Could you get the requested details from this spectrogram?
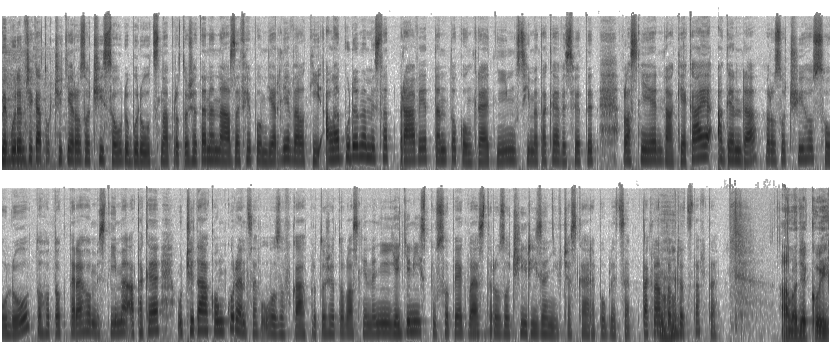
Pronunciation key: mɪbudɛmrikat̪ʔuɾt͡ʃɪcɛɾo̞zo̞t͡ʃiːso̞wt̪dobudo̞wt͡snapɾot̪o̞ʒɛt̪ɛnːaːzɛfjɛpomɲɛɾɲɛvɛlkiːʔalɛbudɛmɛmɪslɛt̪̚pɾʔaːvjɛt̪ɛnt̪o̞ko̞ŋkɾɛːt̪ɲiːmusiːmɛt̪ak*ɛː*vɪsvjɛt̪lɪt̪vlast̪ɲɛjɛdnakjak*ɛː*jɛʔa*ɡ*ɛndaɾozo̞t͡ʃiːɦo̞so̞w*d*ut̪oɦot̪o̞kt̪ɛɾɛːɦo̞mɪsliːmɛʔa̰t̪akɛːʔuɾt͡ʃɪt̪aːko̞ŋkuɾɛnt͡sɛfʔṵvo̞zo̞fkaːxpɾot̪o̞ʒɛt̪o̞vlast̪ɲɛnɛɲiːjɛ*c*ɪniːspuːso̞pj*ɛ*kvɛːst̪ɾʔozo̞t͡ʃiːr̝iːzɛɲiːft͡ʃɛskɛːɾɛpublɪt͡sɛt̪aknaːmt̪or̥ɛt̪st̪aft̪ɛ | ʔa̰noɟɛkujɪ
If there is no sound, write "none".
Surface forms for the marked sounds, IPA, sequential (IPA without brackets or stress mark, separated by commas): ɛː, aː, ɡ, d, ɟ, a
